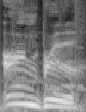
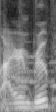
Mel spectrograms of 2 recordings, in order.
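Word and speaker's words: Irn-Bru: called the same thing, but it's spelled in Scotland I-R-N, so we called it Iron Brew. We totally messed up. It's supposed to be called Iron Brew.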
